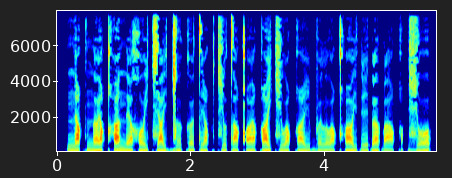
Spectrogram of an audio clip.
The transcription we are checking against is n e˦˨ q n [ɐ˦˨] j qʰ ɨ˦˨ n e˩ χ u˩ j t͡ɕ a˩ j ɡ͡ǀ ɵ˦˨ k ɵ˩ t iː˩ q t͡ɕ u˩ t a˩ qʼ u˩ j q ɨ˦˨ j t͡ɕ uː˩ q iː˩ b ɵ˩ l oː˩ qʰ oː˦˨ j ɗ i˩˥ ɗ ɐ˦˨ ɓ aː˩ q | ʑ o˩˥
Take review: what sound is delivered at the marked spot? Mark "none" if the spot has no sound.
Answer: ɐ˩˥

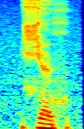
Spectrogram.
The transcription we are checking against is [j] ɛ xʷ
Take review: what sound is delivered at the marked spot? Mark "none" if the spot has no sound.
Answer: ç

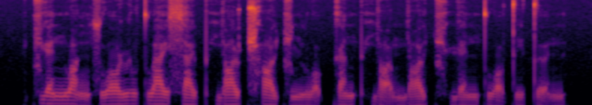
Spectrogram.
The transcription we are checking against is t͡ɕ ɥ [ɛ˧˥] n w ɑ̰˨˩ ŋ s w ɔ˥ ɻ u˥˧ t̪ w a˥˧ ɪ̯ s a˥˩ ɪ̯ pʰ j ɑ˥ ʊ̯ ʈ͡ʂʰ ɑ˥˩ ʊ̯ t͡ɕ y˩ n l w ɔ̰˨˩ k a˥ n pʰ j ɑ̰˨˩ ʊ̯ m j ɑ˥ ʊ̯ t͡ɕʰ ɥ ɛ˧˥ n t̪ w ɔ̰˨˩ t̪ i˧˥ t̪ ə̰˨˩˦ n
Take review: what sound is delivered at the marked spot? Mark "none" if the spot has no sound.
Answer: ɛ˥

